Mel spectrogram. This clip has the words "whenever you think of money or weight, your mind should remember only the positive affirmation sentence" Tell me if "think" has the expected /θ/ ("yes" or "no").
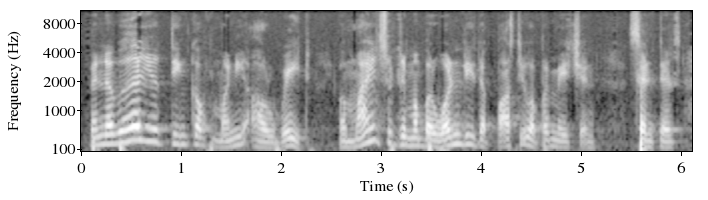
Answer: no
